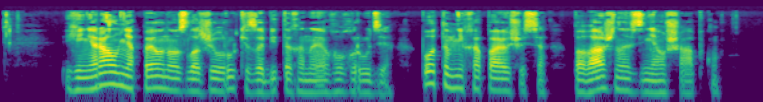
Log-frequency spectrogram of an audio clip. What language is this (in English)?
Belarusian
